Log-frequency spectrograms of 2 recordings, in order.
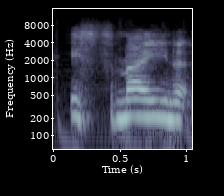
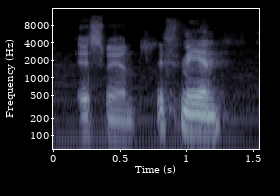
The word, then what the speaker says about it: Isthmian: Yeah, I was looking on the Sky Sports app, and just underneath the FA Vars is the Isthmian League North. – Isthmian.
